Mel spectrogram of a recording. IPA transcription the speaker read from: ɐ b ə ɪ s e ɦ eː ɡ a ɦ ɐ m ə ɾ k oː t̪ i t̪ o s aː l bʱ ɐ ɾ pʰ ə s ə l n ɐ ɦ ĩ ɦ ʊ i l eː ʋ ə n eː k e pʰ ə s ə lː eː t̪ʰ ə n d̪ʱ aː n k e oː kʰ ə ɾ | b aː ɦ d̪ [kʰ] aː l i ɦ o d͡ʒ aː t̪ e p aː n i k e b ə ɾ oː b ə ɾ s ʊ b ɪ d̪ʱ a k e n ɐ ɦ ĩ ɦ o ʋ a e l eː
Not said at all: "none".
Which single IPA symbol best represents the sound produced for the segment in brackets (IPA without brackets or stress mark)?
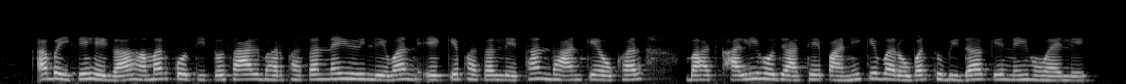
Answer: kʰ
